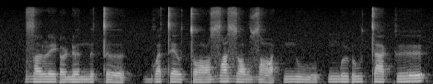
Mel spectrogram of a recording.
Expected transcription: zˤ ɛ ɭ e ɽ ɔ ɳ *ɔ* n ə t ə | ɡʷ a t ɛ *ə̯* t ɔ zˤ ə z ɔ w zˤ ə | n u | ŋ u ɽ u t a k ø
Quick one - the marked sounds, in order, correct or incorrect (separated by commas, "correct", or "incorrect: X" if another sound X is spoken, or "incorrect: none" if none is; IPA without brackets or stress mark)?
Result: incorrect: ə, incorrect: ʊ̯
